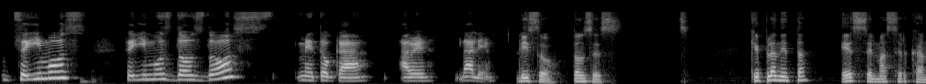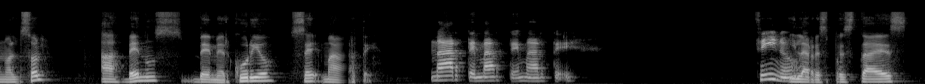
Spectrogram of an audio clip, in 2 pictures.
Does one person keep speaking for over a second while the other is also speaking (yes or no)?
no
